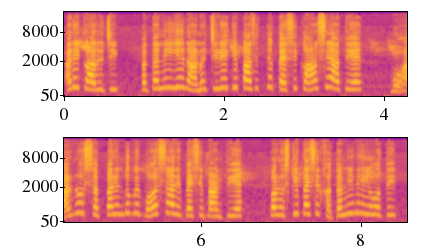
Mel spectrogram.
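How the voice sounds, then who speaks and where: A woman voices a scheming, greedy female crow in a cartoon, switching from whining to haughty scorn. Her voice is very high-pitched, fairly quick and fairly bright.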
